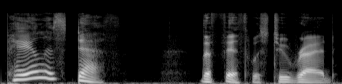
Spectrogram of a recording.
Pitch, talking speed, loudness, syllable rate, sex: 140 Hz, 140 wpm, -18 LUFS, 3.1 syllables/s, male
